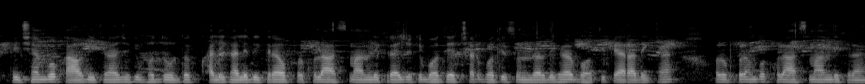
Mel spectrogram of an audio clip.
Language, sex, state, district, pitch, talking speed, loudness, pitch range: Hindi, male, Andhra Pradesh, Krishna, 110 Hz, 325 wpm, -32 LUFS, 105-110 Hz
